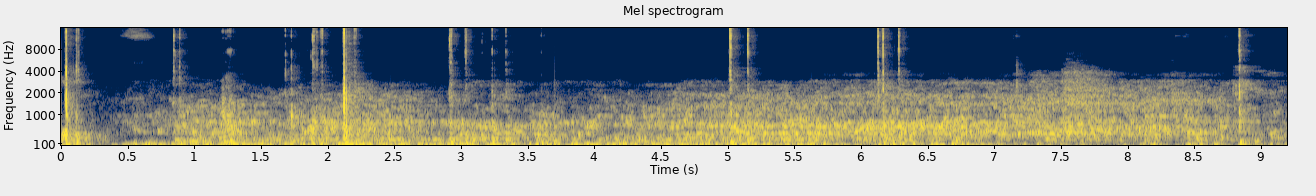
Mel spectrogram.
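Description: Steady typing of code on a computer keyboard, a dense run of quick clicks and key taps at close range with a few sharper strikes, no voices.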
